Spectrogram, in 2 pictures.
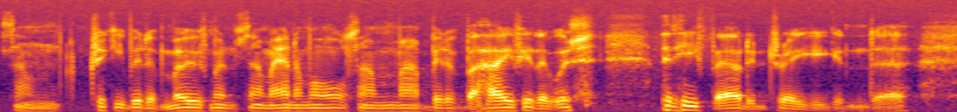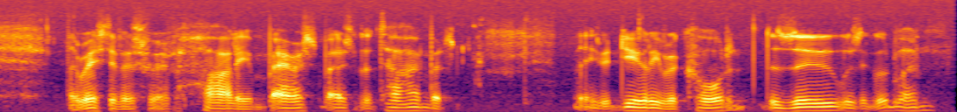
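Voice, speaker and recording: His voice is very deep and low. This man talks at a moderate speed. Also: ordinary pitch variation. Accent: Australian. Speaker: family member narrating home movies. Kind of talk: oral history commentary. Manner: hesitant, many fillers.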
